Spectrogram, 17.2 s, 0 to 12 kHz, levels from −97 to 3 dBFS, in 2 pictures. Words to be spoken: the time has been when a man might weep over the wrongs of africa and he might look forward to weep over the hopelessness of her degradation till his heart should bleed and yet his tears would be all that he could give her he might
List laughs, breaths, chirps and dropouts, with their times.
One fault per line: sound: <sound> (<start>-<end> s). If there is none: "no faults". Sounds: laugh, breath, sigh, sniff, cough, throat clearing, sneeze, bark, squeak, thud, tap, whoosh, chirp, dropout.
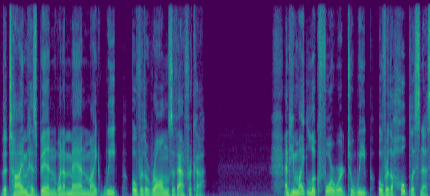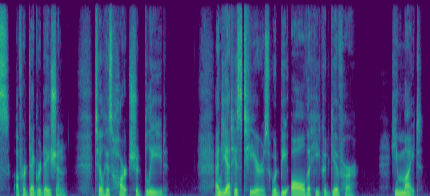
no faults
